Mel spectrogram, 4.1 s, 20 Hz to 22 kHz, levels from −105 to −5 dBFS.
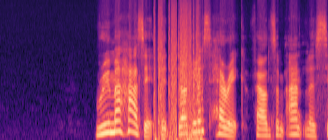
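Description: Loose connector crackle runs from 1.92 to 2.53 s, an irregular burst of scratchy crackle lasting about 0.6 s over the speech. A worn or dirty contact somewhere in the signal path is making and breaking as it shifts, so the audio is chopped on and off in rapid, uneven fragments. Any DC present on the line adds pops at the reconnections.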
